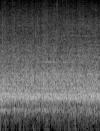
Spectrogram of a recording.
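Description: A varsity high school basketball crowd in the Towson versus Dulaney game roars in a brief, loud, continuous burst of cheering and shouting with no clear single voice.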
